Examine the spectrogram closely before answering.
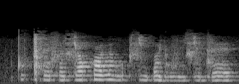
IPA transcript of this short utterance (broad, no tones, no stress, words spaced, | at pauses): tʷiǀʰɛɬʌɕɯ qʷɯ lʌŋʌpɕi ʔʌjuviɕɪ d͡zɛ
